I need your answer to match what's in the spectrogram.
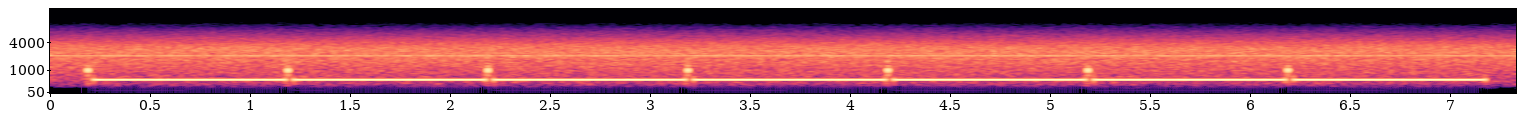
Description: Radio time signal (WWV, Colorado), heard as ticks, one a second, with radio static.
